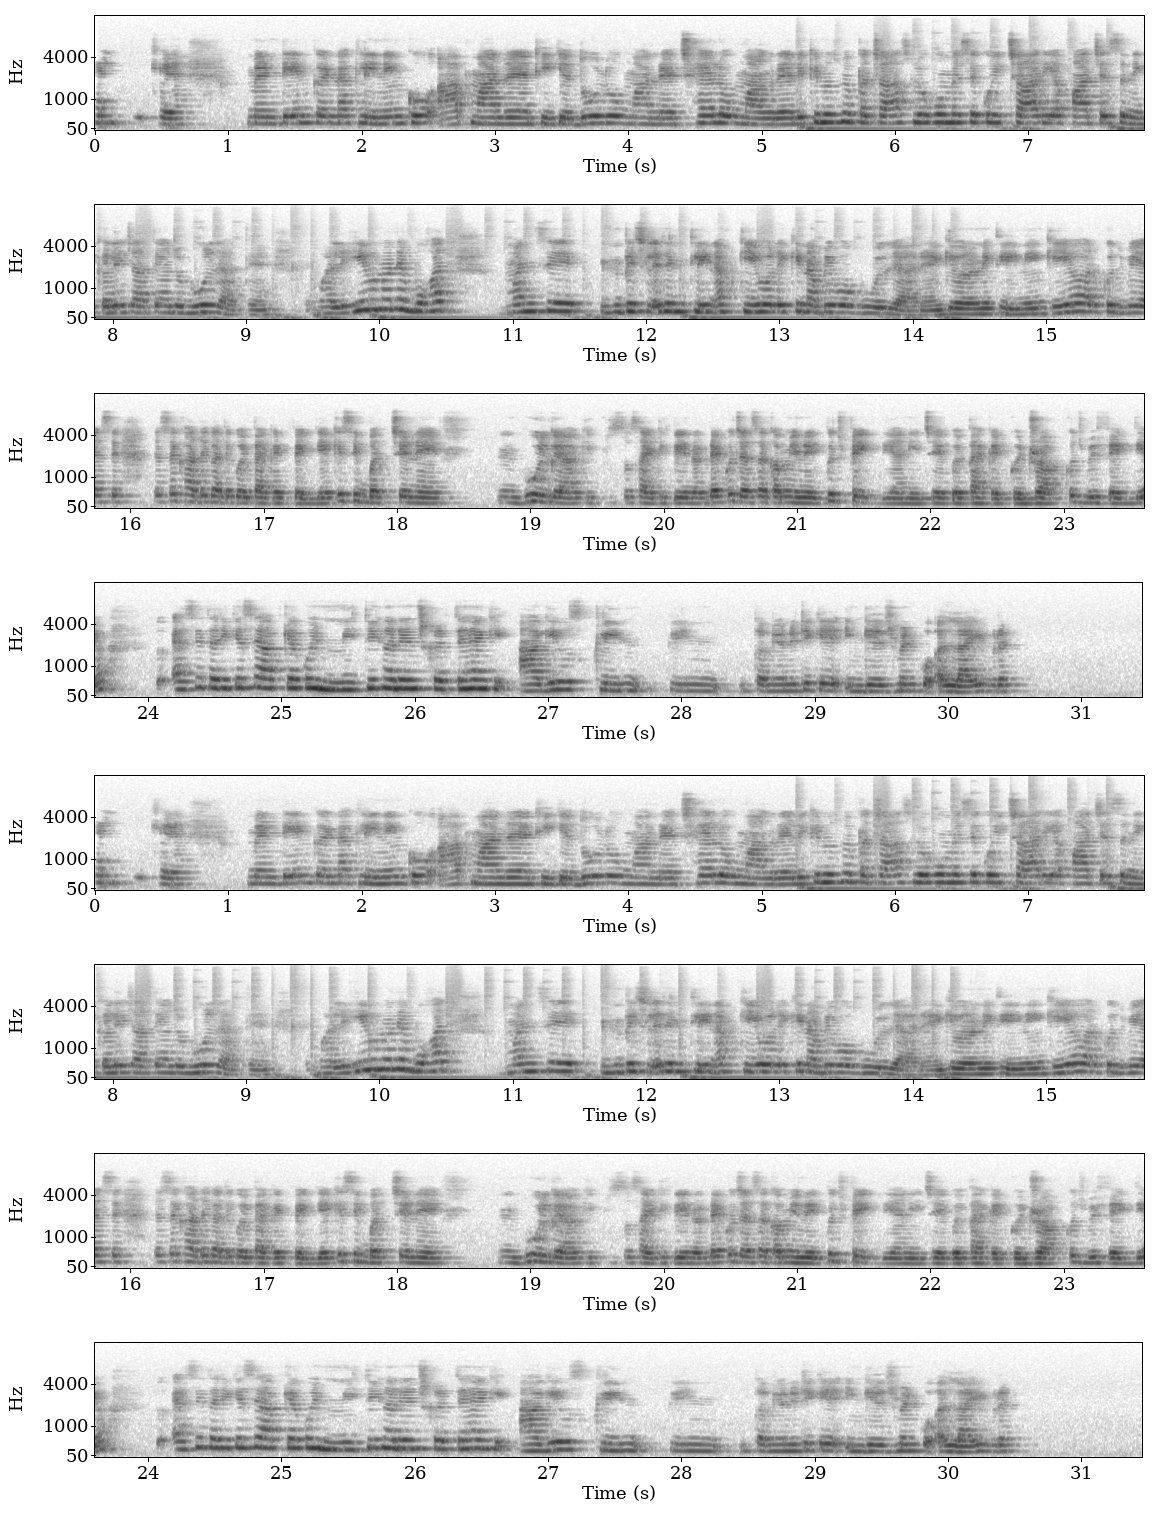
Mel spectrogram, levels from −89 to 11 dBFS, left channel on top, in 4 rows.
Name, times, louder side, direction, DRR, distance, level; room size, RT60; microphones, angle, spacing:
voice 1, 0.5-18.5 18.8-30.4, left 2 dB, 35° left, 0.5 m, -23 dB
sound 1, 5.3-14.5, equal, 25° right, 0.4 m, -39 dB
3.8 x 2.1 x 2.7 m
head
